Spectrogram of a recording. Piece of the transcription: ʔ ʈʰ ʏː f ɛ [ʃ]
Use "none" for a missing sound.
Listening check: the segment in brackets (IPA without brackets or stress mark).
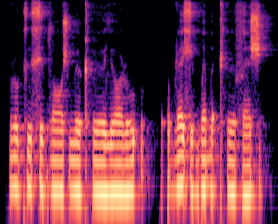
ʃ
